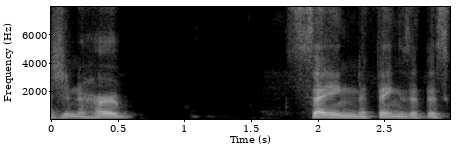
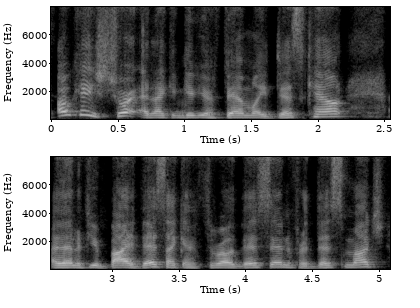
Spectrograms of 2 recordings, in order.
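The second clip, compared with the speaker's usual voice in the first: put-on much higher sugary little-girl sales pitch; cute shopkeeper girl; 4 semitones higher than usual. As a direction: play the sweet kid shopkeeper closing a deal. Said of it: "tries to be all cute".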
